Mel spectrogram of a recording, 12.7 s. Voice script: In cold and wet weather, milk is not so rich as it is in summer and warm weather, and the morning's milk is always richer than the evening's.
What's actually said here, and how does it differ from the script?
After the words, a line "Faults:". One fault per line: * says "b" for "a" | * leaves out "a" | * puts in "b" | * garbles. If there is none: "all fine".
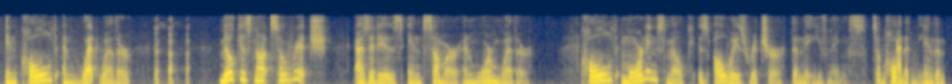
In cold and wet weather, milk is not so rich as it is in summer and warm weather, cold the morning's milk is always richer than the evening's. [garbled]
Faults:
* says "cold" for "and"
* garbles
